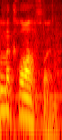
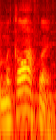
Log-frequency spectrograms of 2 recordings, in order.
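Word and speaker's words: McLaughlin: first off to Mclofflin. That's the way I would pronounce it. M C L A U G H L I N. Mclofflin.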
